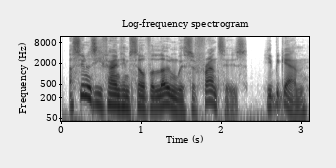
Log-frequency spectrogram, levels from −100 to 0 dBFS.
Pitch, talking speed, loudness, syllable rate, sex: 110 Hz, 230 wpm, -19 LUFS, 6.2 syllables/s, male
